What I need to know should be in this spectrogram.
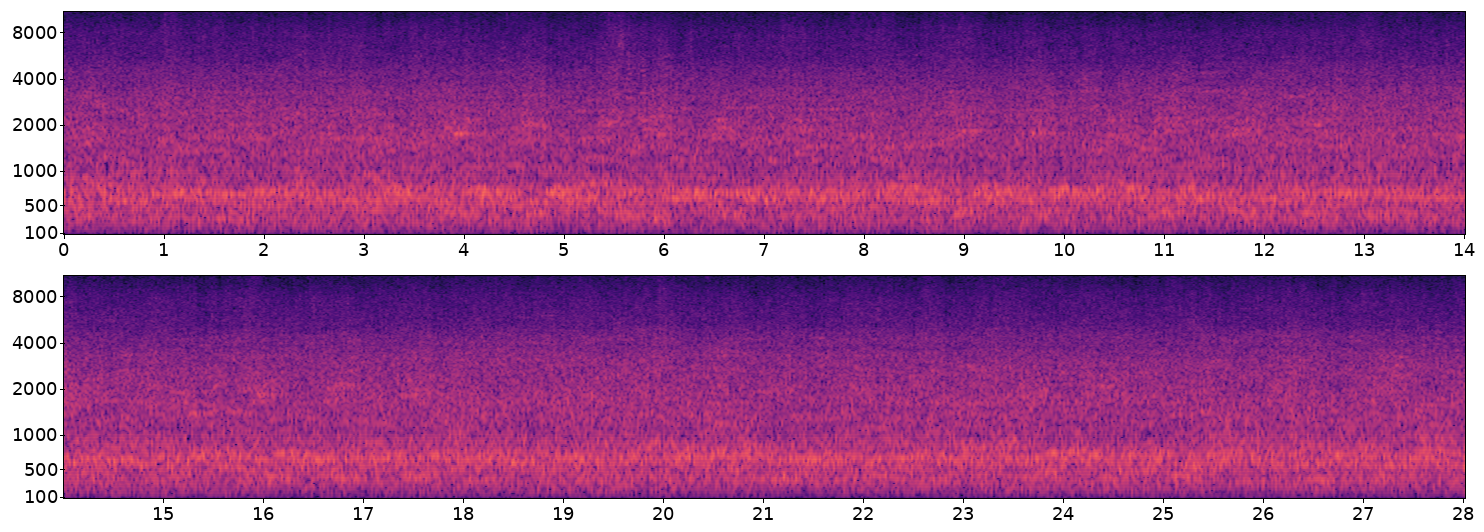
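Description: A large crowd shouts and cheers loudly in an echoing hall.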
